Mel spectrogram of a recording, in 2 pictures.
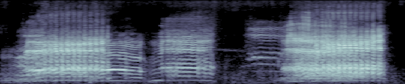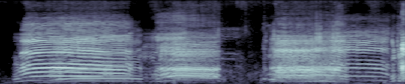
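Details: Repeated sheep bleats, roughly six drawn-out, quavering calls packed closely together, some harsh and loud, others softer, with only short gaps between them.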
